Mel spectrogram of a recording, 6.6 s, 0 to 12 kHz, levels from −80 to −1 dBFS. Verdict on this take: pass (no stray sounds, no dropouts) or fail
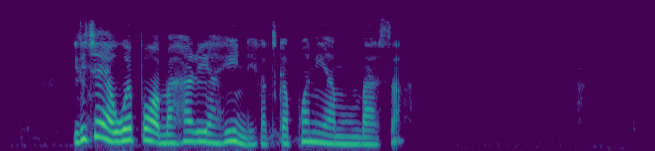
pass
